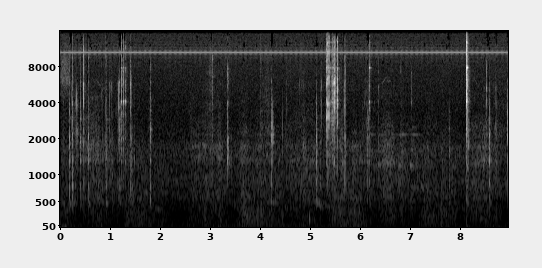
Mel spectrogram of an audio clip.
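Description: Socket ratchet and extension working the cam cap bolts on a Kawasaki Z750 cylinder head: scattered metallic clicks and taps, with a few short ratcheting bursts.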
